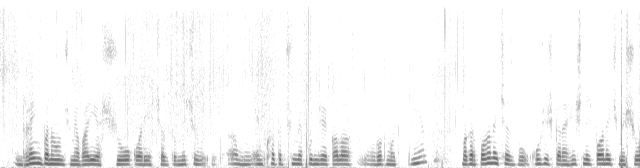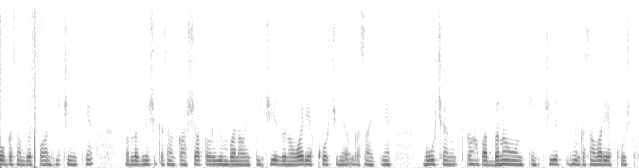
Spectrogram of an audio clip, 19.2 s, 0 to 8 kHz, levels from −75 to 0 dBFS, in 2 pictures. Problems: constant background noise, low volume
